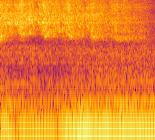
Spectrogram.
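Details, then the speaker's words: Roadkill junkyard truck, engine badly overheated the night before, fuel pump hardwired to battery: engine running with a steady high squeal over a low rumble, worsening; cause unknown, later resolved on its own. "what's that noise I don't know but it ain't getting any [Music] better"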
